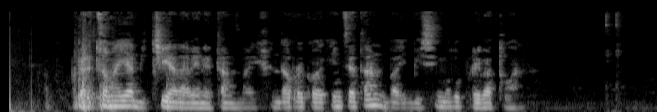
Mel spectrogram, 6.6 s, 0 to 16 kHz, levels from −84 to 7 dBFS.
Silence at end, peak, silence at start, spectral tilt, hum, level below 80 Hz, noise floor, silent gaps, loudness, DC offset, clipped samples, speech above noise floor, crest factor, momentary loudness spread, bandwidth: 1.35 s; -8 dBFS; 0.1 s; -5.5 dB/octave; none; -54 dBFS; -69 dBFS; none; -27 LUFS; under 0.1%; under 0.1%; 42 dB; 20 dB; 17 LU; 11.5 kHz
